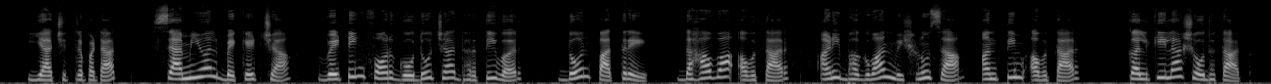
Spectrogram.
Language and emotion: Marathi, neutral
